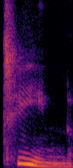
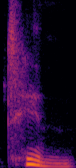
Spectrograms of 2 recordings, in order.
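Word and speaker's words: Teign: local river is the river teen or tin depending on how you want to pronounce it um starts up on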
